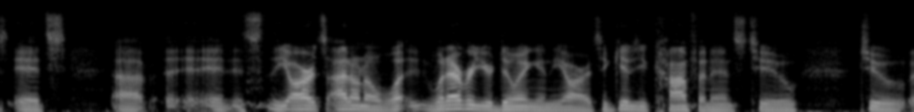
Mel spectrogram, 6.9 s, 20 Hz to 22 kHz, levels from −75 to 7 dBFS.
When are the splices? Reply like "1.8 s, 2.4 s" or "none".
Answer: none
